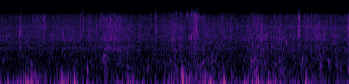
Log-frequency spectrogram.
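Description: Wind buffeting the microphone in gusts over the wash of water around a small boat, with a couple of short sharp clicks in the second half.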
